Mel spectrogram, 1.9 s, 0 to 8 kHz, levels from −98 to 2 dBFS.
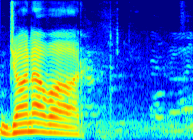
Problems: background conversations at intervals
